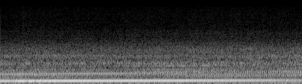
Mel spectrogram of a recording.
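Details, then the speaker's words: 1992 Winnebago Elante 37RQ with a 454 big-block Chevy V8 and overdrive transmission, on a highway test drive around 63–65 mph: a smooth, deep, steady drone rising slightly in pitch, no knocks or misses. The engine is healthy. "this has the 454 big-block Chevy steering feels really good motor sounds good"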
